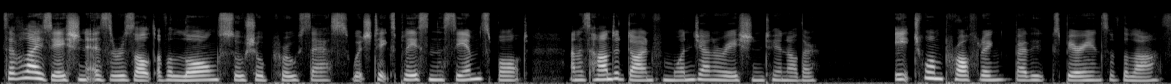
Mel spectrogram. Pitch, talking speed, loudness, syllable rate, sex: 210 Hz, 175 wpm, -19 LUFS, 5.4 syllables/s, female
